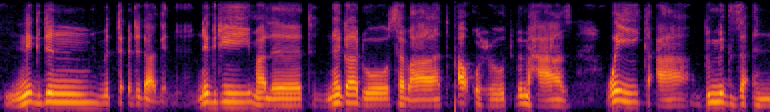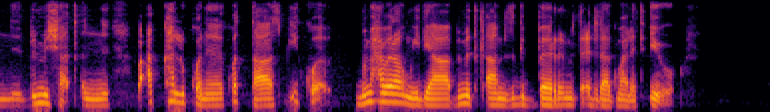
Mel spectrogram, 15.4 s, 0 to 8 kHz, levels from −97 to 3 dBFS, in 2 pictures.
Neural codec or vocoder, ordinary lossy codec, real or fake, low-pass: none; Opus, 24 kbps; real; 7.2 kHz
